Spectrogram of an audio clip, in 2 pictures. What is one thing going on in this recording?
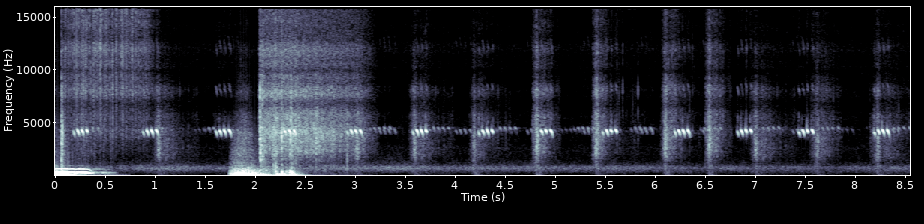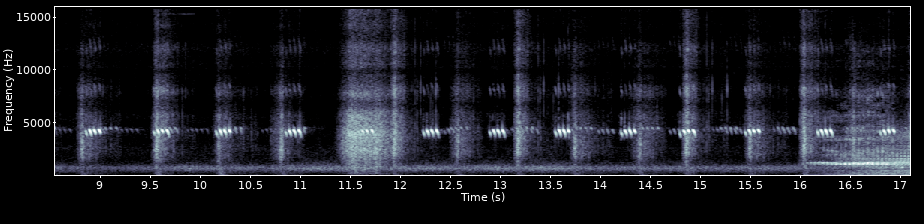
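Footsteps crunch steadily through grass and gravel.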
